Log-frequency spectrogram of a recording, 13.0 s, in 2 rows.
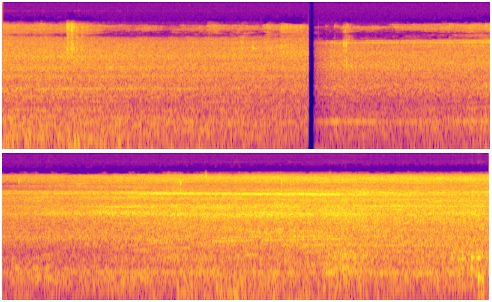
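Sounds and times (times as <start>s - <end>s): train passing with rolling noise: 0.0s - 13.0s.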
